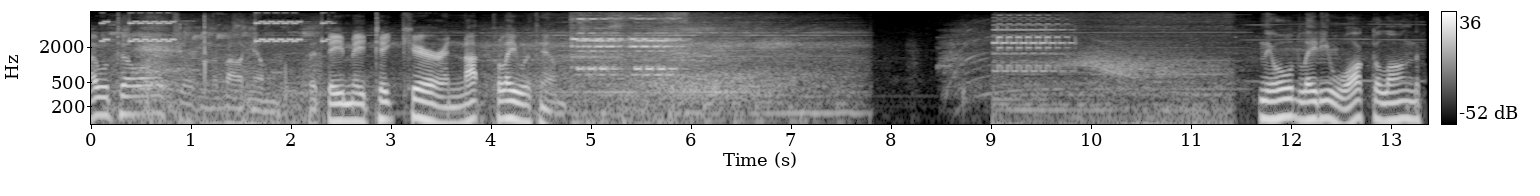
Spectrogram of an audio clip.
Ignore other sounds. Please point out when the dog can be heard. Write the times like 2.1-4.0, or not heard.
not heard.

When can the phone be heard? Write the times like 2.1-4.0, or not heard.
0.1-2.5, 4.8-6.0, 9.0-11.5.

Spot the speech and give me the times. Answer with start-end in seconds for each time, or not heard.
0.0-4.8, 11.7-13.3.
